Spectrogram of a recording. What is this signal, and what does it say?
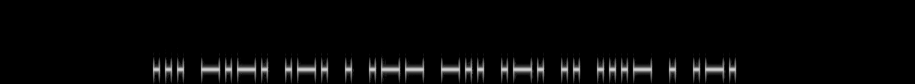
Morse code, heard as a keyed tone, about 20 wpm, 700 Hz. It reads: SCREWDRIVER
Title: Easy Words - Speed-Racing with Hints - 20wpm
